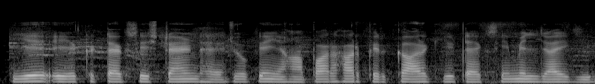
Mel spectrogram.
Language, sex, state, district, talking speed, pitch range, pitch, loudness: Hindi, male, Uttar Pradesh, Jyotiba Phule Nagar, 150 wpm, 120-130 Hz, 125 Hz, -26 LUFS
